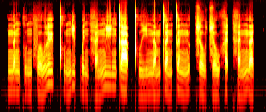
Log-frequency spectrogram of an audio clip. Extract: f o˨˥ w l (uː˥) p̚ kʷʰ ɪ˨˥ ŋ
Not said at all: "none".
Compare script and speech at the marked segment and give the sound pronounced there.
yː˥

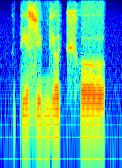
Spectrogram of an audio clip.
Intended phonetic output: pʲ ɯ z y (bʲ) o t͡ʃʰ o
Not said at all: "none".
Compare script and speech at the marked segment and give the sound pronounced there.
bʲ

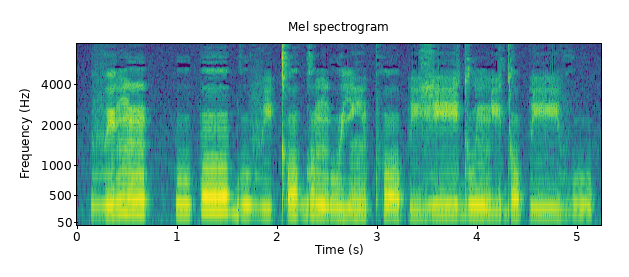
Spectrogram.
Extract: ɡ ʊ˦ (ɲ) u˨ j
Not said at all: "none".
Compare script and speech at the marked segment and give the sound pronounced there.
ŋ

